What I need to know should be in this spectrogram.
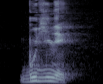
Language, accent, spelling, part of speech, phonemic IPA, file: French, France, boudiné, verb / adjective, /bu.di.ne/, LL-Q150 (fra)-boudiné.wav
- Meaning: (verb) past participle of boudiner; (adjective) podgy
